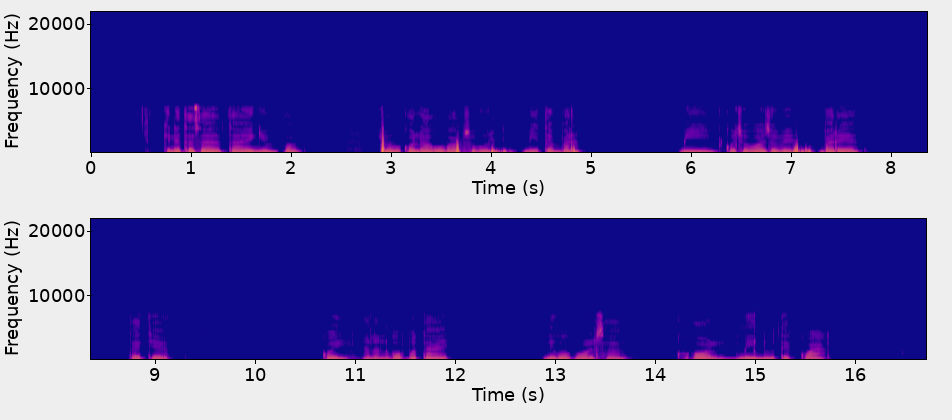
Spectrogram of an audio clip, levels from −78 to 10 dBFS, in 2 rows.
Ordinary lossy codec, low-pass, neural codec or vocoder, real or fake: none; 7.2 kHz; none; real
